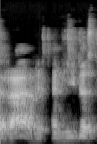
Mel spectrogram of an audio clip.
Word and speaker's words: cerrar: That's not how you say it. You're supposed to say cerrar."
